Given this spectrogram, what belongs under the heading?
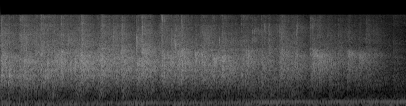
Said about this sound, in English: Somebody clap to God's glory.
